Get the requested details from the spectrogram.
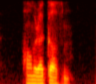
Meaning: sturdy, stalwart; well-built, firm
- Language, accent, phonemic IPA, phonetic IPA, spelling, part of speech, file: Armenian, Eastern Armenian, /ɑmɾɑˈkɑzm/, [ɑmɾɑkɑ́zm], ամրակազմ, adjective, Hy-ամրակազմ.ogg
